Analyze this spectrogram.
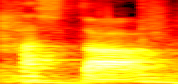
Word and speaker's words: has to: to menjadi hak car has to menjadi hasta dan have got to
